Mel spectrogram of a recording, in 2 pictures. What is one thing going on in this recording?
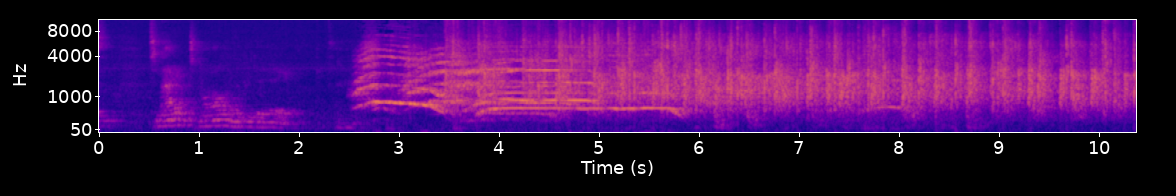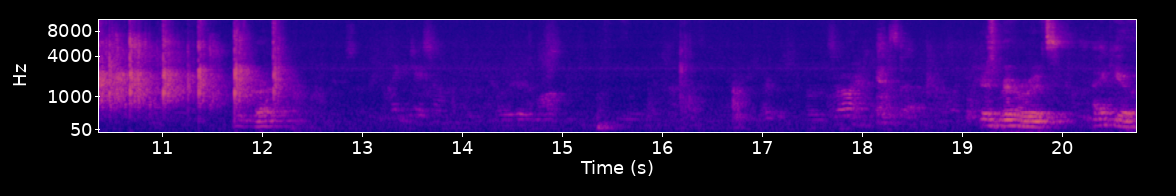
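A young man speaks calmly into a microphone in an echoing hall.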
